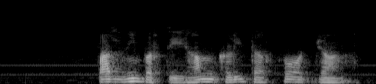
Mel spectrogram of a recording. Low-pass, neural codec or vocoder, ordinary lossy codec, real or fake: 7.2 kHz; none; Opus, 16 kbps; real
